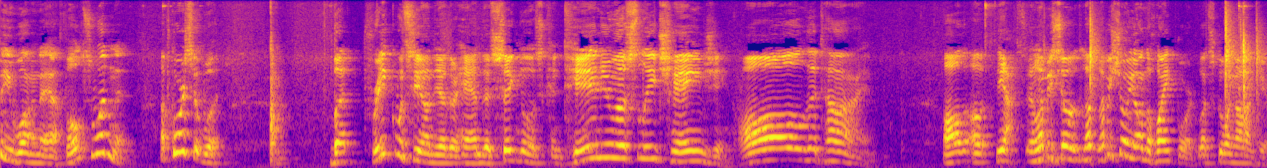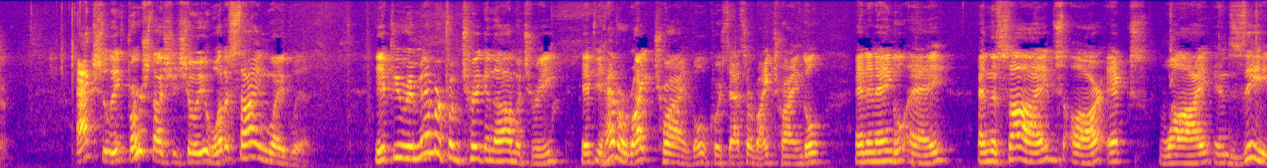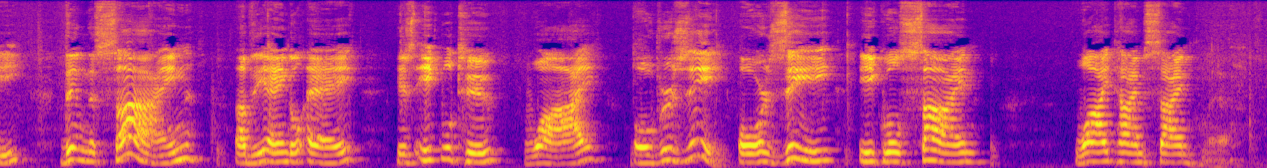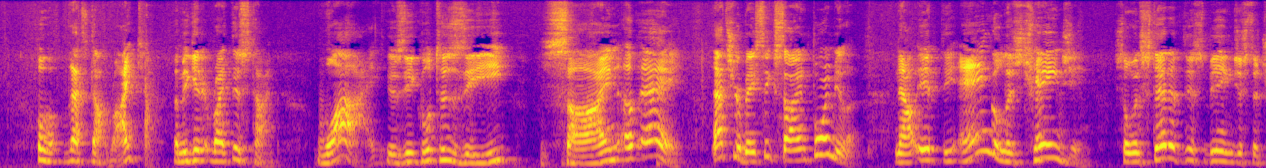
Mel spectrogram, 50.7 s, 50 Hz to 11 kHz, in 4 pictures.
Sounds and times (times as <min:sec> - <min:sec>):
Speech: 0:00.0 - 0:02.3, 0:03.3 - 0:08.8, 0:09.4 - 0:12.8, 0:13.4 - 0:35.4, 0:36.1 - 0:50.6.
